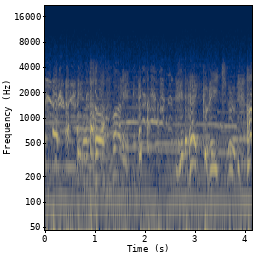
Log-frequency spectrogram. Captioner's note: laughter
